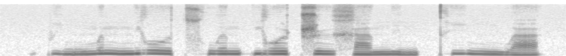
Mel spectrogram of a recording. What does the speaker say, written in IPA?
p ḭ˨˩ ŋ m ə˥˨ n n̪ j o˥˨ ʊ̯ t͡sʰ w ə˦ n p j o˦ ʊ̯ ʈ͡ʂ ɻ̩˥˨ x ä˨˦ n̪ ḭ˨˩ n t̪ʰ i˥˨ ŋ n̪ w ä̰˨˩

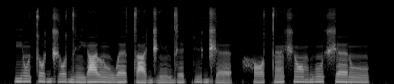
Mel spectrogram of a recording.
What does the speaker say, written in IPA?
j ũ˦ t o˦ d͡ʒ o˧ d ĩ˨ j a˧ l ũ˨ w ɛ˧ t a˨ d͡ʒ ĩ˨ d e˨˦ k i˧ d͡ʒ ɛ˨ | h ɔ˨ t ɛ̃˨˦ ʃ ɔ̃˦ b ũ˦ ʃ ɛ˦ ɾ ũ˧

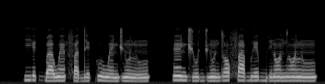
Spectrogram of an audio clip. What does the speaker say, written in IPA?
j e˦ ɡ͡b a˧ w ɛ̃˧ f a˨ d e˨˦ k u˦˨ w ɛ̃˨˦ d͡ʒ ũ˦˨ l ũ˨˦ | ɛ̃˦ d͡ʒ u˧ d͡ʒ ũ˧ d ɔ˦ f a˦ b e˦ b i˧ ɾ ɔ̃˦ d ɔ̃˦ l ũ˦

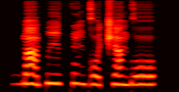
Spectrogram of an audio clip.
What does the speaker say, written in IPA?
ɡ͡b ã˦˨ p iː˦ kʷ ĩ˦ ɡ o˧ t͡ʃ ã˦ ɡ oː˦

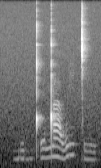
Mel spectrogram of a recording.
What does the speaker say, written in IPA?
b i˨ b ǃʼ ɪ˧ ŋ͡ǃ a˦˨ w i˦ ǀ i˨

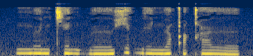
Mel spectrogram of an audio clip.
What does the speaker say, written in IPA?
ŋ͡m ø n cʰ e n ɡ͡b øː ç ɛ ɡ͡b ɪː ɲ y qʼ ɪ qʰ øː

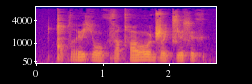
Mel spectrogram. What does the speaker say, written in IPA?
ǃ ɔ q r ɨ ç oː x z ɤ qʰ oː ɖ͡ʐ ə˞ t͡ɕ ɨ ɬ ɨ x

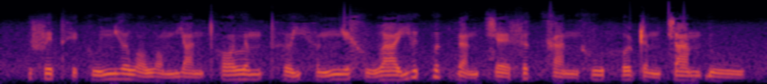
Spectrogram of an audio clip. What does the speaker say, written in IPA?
f e˧˥ t̪ʰ e˨˩˨ k u˨˩˦ ɲ i˧ ə̯ w ɔ˨˩˨ w ɔ˨˩˨ m j a˨˩ n t̪ʰ ɔ˧˥ l ə˧ m t̪ʰ ə˨˩˦ j h ə˨˩˦ ŋ ɲ e˧˥ x u˨˩˨ w aː˧ j ɨ˦˥ t̚ w ə˦˥ k̚ ɗ a˨˩˨ n c ɛ˨˩ s ə˦˥ k̚ x a˨˩ n x u˧ h o˧˥ ʈ ə˨˩ ŋ c a˧ m ɗ u˨˩

